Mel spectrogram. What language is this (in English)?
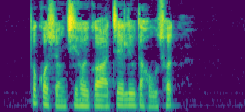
Cantonese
